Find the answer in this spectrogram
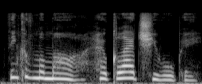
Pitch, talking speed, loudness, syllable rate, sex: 250 Hz, 235 wpm, -14 LUFS, 4.8 syllables/s, female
